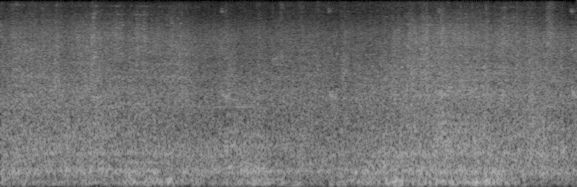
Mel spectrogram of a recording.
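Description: Double-stack intermodal freight cars rolling past on the rails: a steady rumble of steel wheels on track.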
